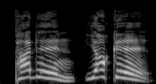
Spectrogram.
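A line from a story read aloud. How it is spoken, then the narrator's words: Shouting while swallowing water. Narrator (German): schrie ich und schluckte dabei mindestens den halben Bach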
